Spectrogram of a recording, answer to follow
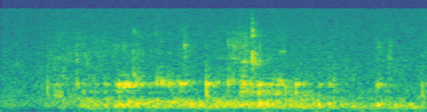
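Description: Faint chewing of a mouthful of pot noodles with the mouth closed: soft wet mouth sounds with a few small clicks.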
